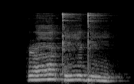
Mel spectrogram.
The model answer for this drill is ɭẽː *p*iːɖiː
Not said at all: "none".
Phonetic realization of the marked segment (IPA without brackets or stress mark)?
ʈ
